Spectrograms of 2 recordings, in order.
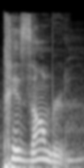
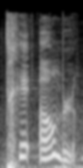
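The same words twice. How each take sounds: First: The s of très links into humble. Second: The s of très is silent before humble. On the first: The speaker calls it wrong. "J'ai fait la liaison" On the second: The speaker calls it right. "voilà, c'est mieux"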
